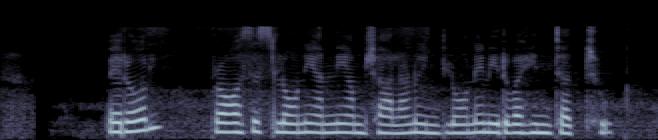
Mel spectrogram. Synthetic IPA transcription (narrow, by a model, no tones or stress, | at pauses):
peɾo̞ːl | pɾaːseslo̞ːniɐnːiɐmʂaːlɐnuiɳʈlo̞ːne̞ːniɾʋɐɦiɲt͡ʃɐt͡ʃːu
